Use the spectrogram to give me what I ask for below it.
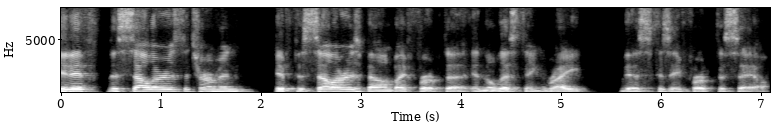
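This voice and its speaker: Medium pitch and ordinary pitch variation from a man with an unremarkable speaking voice, moving at a moderate pace. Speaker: real estate attorney. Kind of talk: webinar presentation.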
